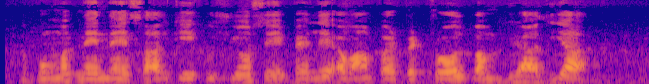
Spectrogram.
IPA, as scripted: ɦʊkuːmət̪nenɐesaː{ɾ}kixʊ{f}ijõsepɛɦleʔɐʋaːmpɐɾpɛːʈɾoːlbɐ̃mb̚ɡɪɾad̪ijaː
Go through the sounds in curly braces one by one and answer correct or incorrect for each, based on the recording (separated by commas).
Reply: incorrect, incorrect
